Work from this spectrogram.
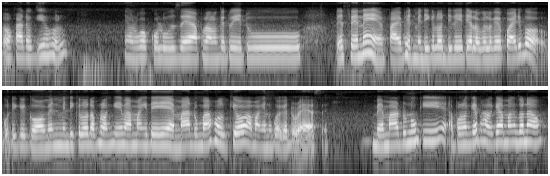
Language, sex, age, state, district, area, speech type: Assamese, female, 45-60, Assam, Lakhimpur, rural, spontaneous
